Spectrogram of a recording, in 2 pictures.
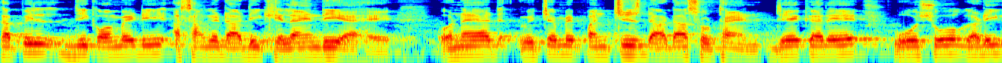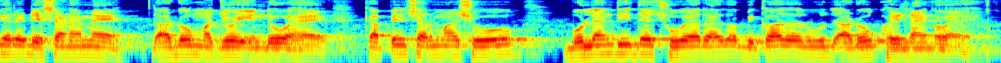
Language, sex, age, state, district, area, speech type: Sindhi, male, 45-60, Maharashtra, Mumbai Suburban, urban, spontaneous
